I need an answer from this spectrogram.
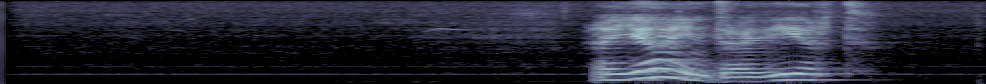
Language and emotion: Russian, sad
